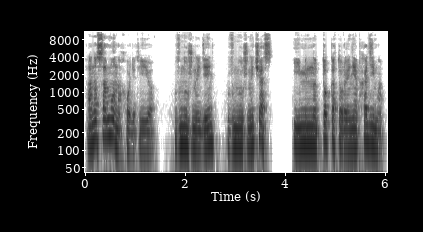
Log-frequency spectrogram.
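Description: A man narrating a fantasy novel as an audiobook in a steady, even storytelling manner. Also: medium pitch, normal speed. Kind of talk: scripted narration.

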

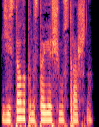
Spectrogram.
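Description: A woman narrating a novel in an even, measured storytelling manner. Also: on the low side, no room sound. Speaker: audiobook narrator.

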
